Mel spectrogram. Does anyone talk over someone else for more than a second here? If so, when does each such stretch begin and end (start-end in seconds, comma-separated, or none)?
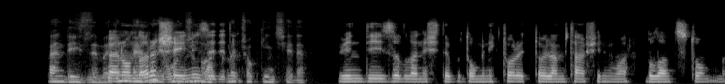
1.1-2.4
